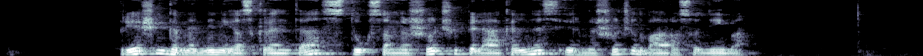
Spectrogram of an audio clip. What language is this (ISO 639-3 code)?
lit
